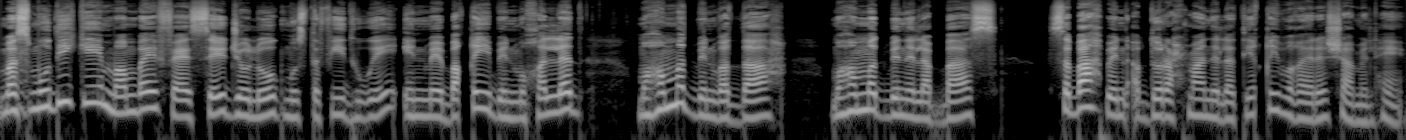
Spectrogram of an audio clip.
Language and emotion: Urdu, neutral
